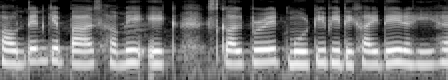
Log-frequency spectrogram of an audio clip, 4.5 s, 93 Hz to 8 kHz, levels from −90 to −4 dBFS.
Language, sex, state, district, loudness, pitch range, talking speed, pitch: Hindi, female, Assam, Sonitpur, -12 LUFS, 235-250 Hz, 160 wpm, 240 Hz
